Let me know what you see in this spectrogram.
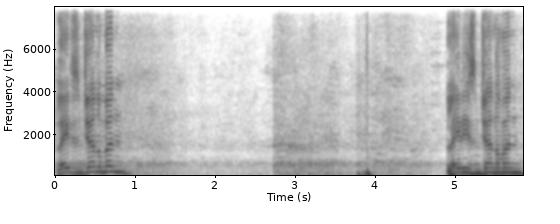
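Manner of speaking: very high, authoritative English announcer yell. Speaker calls the room to attention, yelling for attention. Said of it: "sorry to yell in your ears".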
